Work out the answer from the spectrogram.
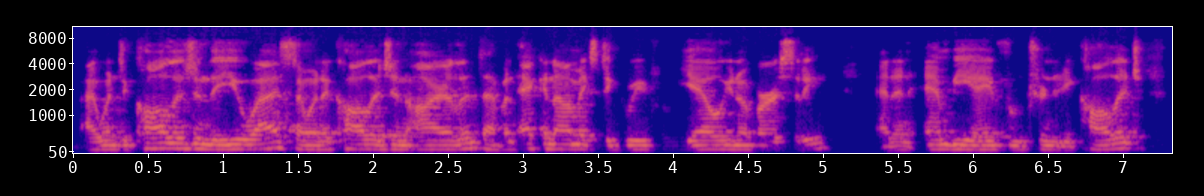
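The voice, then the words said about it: American accent. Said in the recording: “I have an American accent, but I'm not American.”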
